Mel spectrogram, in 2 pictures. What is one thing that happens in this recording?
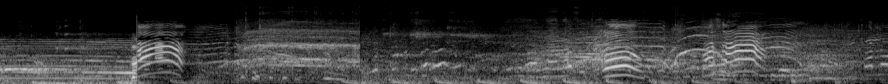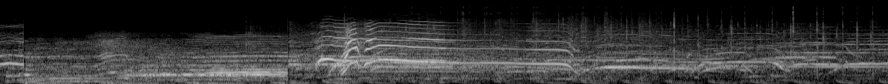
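A crowd of young people cheers and shouts.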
